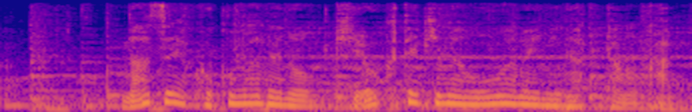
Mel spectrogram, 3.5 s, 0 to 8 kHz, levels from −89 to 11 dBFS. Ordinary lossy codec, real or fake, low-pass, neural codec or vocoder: none; fake; 7.2 kHz; codec, 16 kHz, 8 kbps, FreqCodec, larger model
